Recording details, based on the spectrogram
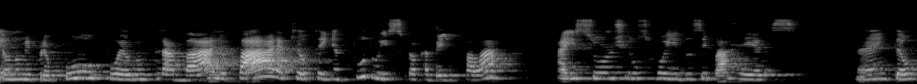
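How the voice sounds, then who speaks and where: A Brazilian woman from Paraná teaches a recorded class, explaining point by point. Her voice sits high and carries a gravelly edge. The room around her sounds echoey. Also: bright, forceful tone. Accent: Brazilian Portuguese, Paraná. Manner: explanatory, frequent tag questions "né?". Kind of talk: recorded online class lecture.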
